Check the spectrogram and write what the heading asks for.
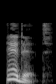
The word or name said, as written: edit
